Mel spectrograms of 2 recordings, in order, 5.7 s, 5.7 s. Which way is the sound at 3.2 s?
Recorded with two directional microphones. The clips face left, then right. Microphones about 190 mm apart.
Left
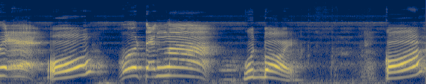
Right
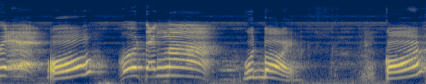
10° left (ahead or behind).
